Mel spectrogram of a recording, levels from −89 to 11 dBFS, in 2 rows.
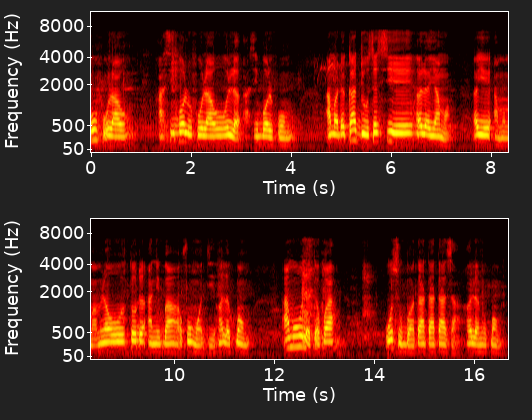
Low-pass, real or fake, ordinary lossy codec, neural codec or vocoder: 7.2 kHz; real; AAC, 64 kbps; none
